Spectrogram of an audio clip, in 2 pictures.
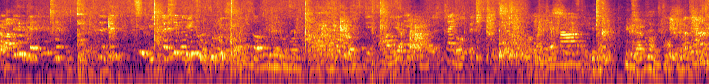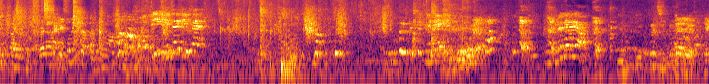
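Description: Several young people chatter close by.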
